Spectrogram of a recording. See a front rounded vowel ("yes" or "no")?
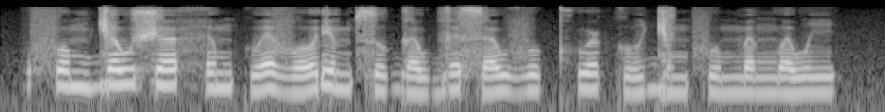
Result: yes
